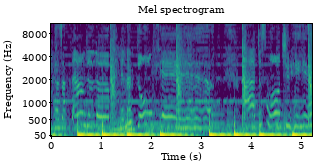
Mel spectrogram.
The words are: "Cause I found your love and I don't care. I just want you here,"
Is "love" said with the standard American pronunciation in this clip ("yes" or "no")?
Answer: yes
